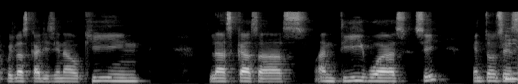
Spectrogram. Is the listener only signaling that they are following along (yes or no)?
no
